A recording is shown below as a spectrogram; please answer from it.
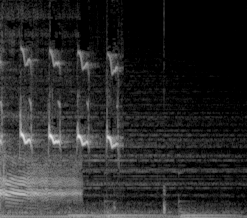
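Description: Ducklings peeping: a quick run of about five short, high calls in the first second or so, over background music.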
